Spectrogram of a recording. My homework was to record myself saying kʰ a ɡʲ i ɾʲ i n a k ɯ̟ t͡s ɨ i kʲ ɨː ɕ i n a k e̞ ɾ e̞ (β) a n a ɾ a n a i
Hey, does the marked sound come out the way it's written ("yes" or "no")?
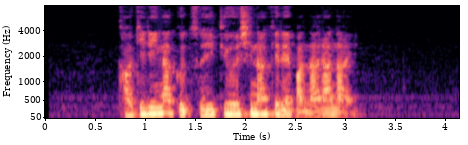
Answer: no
